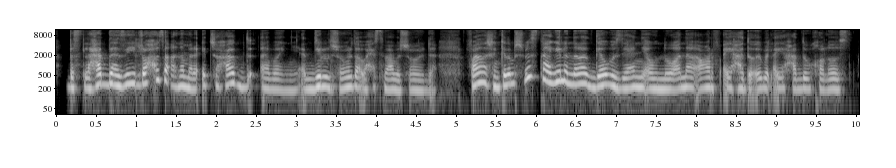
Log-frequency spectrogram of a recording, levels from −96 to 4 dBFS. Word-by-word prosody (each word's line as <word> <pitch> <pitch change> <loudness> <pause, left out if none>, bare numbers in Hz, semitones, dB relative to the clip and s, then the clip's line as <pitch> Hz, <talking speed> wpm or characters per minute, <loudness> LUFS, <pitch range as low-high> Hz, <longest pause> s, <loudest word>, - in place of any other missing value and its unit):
بس 215 -1 -4
لحد 260 +7 +2
هذه 265 +2 +5
اللحظة 325 +7 +2
أنا 235 0 0
ما 210 -3 +2
لقيتش 250 +5 -5
حد 240 -2 -1
أب 200 -1 -4
يعني 180 0 -8
أدي 195 +4 +4
له 230 - +2
الشعور 215 0 -1
ده 225 - -1
أو - - -4
أحس 220 -2 -10
معاه 190 0 -1
بالشعور 180 0 -5
ده، 180 +1 -12 0.4
فأنا 280 +5 +3
عشان 240 -7 0
كده 255 +4 +5
مش 285 +6 -6
مستعجلة 345 -8 +3
إن 275 -3 +1
أنا 280 +1 +4
أتجوز 240 -3 +3
يعني 220 +1 +1
أو 200 0 0
إنه 195 -1 0
أنا 220 +2 0
أعرف 215 +1 -2
أي - - -3
حد، 200 0 -3
وأقابل 200 0 -3
أي 210 - -5
حد 195 0 -5
وخلاص. 195 -1 -5
220 Hz, 225 wpm, -24 LUFS, 195-260 Hz, 0.4 s, هذه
